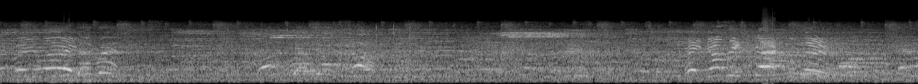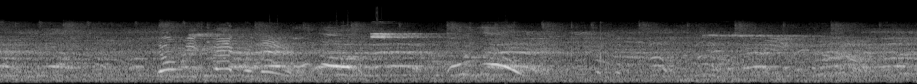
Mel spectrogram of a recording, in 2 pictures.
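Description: Echoing hubbub in a large wrestling hall: several voices of coaches and spectators shouting over one another, with short high squeaks from time to time and a sharp thump about eight seconds in.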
